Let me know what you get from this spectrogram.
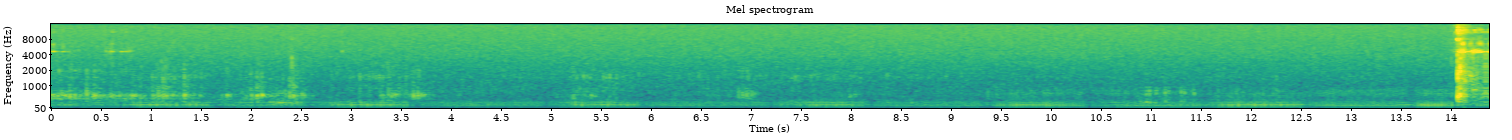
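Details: Male house cat purring beside his toy, a soft, deep rumble swelling and fading in regular breath-paced pulses about every second and a half, with a brief sharp knock at the very end.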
